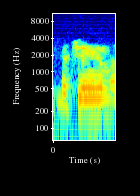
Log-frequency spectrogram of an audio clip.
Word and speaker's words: Batum: Nick Batum, I think is how you pronounce his name. – Right.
